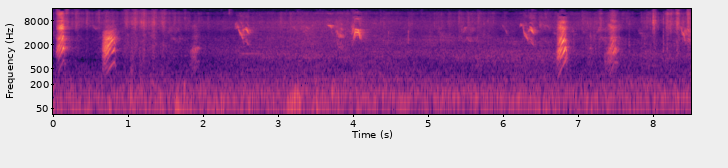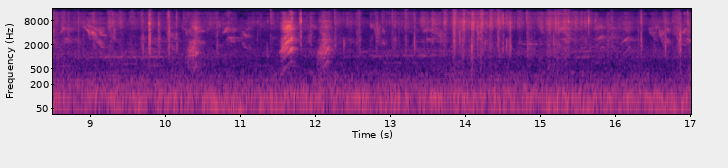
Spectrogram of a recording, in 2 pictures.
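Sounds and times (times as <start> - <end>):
magpies calling: 0.0 - 2.6, 6.2 - 14.0
steady low rumble: 0.0 - 17.0.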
